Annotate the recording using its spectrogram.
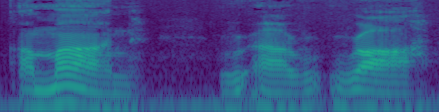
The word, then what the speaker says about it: Amun-Ra: Interesting, in Hebrew, the syllable is almost always on the last. Excuse me, the accent is almost usually on the last. So it would be Aman Ra for us.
